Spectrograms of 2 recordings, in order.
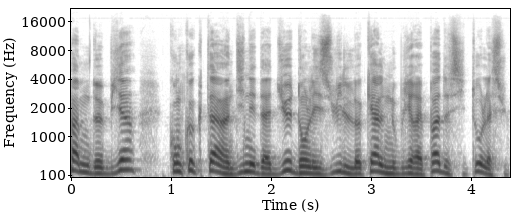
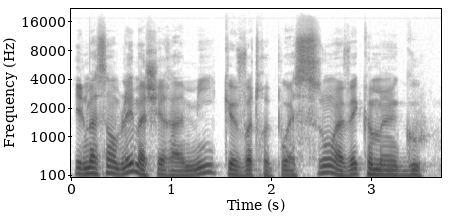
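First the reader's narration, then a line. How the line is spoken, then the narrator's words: Irritated murmur. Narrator (French): lui murmura-t-il, sur un ton d'agacement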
